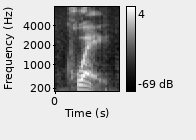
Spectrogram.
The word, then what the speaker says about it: QA: And I know it's spelled QA, but apparently the accepted pronunciation is Quay.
